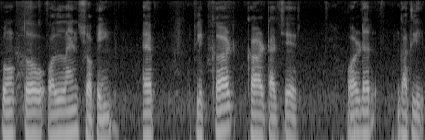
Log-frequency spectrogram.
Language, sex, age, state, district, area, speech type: Goan Konkani, male, 45-60, Goa, Murmgao, rural, spontaneous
